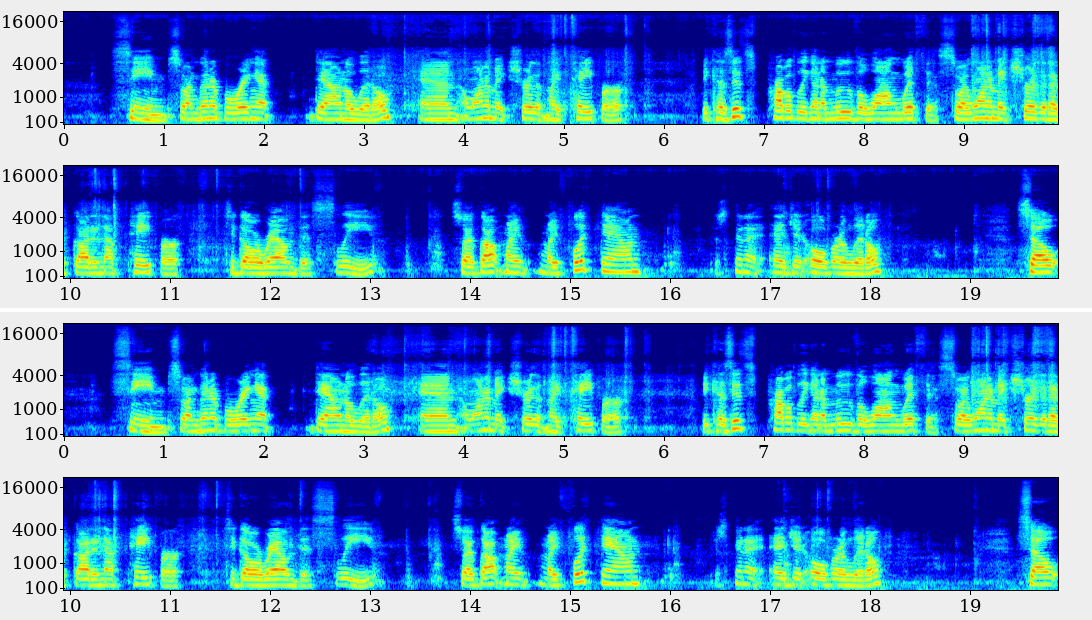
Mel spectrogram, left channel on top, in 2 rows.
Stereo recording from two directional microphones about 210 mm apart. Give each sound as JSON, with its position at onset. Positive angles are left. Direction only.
{"t": 0.6, "sound": "speech", "side_deg": 40}
{"t": 19.5, "sound": "speech", "side_deg": 45}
